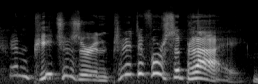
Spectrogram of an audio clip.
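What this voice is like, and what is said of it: Impression of radio host Joyce Lamont. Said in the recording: “That's a very good impression”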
